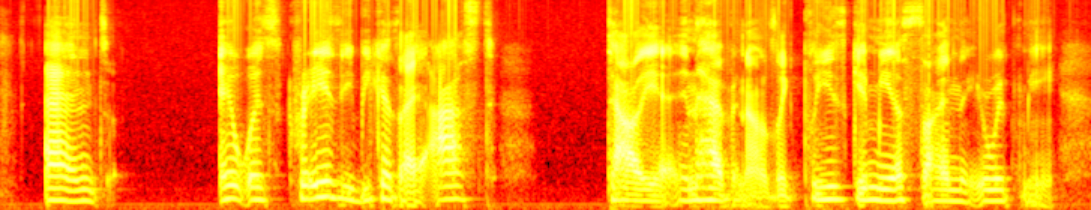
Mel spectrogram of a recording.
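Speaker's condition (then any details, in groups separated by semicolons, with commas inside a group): Cerebral palsy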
